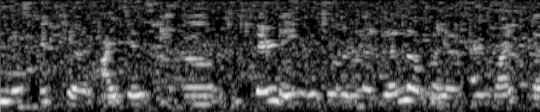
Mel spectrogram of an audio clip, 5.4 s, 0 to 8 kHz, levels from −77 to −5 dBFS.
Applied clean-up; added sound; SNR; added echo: classical method Wiener filter.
